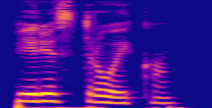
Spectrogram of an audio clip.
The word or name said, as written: Perestroika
